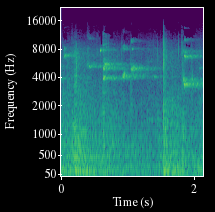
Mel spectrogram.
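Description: Basketball shoes squeaking on a hardwood gym floor, a series of short high squeaks, with the thud of a dribbled basketball about twice, echoing in the gym.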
